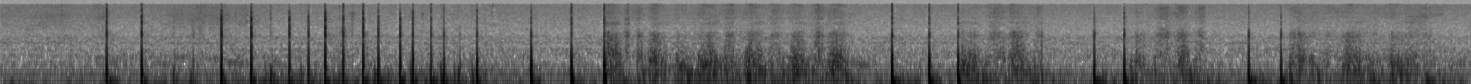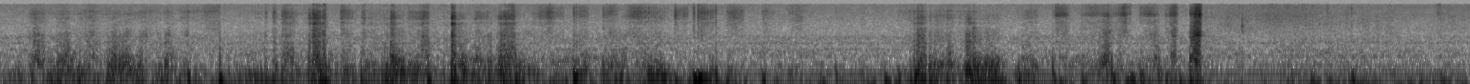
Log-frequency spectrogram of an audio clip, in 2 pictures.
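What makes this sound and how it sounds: A small, solid light-wood puzzle piece is held in the fingers close to the microphone and handled, rubbed and scratched with fingertips and nails. Quick, dry ticks and scratchy rubs come in dense bursts at first, then thin into softer, intermittent scraping. The sound is quiet and muffled, weighted toward the low end, and each contact dies away almost instantly.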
